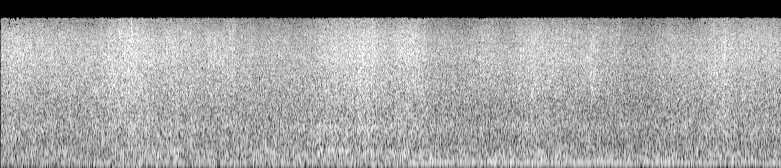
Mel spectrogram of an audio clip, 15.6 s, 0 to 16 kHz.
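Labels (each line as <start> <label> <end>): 0.0 A windy breeze blows through a grass field. 15.6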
